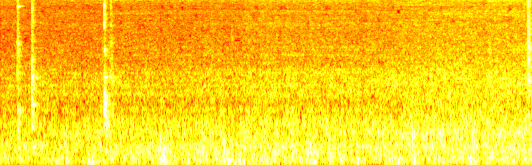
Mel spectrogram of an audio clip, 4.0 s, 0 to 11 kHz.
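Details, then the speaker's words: 2004 Ford F-350 Super Duty 4x4 utility truck with gas V10 at idle: soft, even rumble with only a few handling clicks, no squeaks or knocking; engine idles quietly and healthy. "can hear the engine uh idles quietly there's no squeaks or any any issues with engine noise or anything like that"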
